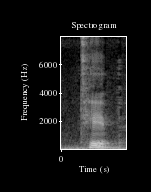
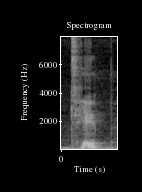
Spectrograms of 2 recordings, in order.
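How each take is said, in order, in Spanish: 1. La t tiene una ráfaga brusca de aire. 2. La t tiene una ráfaga brusca de aire.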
